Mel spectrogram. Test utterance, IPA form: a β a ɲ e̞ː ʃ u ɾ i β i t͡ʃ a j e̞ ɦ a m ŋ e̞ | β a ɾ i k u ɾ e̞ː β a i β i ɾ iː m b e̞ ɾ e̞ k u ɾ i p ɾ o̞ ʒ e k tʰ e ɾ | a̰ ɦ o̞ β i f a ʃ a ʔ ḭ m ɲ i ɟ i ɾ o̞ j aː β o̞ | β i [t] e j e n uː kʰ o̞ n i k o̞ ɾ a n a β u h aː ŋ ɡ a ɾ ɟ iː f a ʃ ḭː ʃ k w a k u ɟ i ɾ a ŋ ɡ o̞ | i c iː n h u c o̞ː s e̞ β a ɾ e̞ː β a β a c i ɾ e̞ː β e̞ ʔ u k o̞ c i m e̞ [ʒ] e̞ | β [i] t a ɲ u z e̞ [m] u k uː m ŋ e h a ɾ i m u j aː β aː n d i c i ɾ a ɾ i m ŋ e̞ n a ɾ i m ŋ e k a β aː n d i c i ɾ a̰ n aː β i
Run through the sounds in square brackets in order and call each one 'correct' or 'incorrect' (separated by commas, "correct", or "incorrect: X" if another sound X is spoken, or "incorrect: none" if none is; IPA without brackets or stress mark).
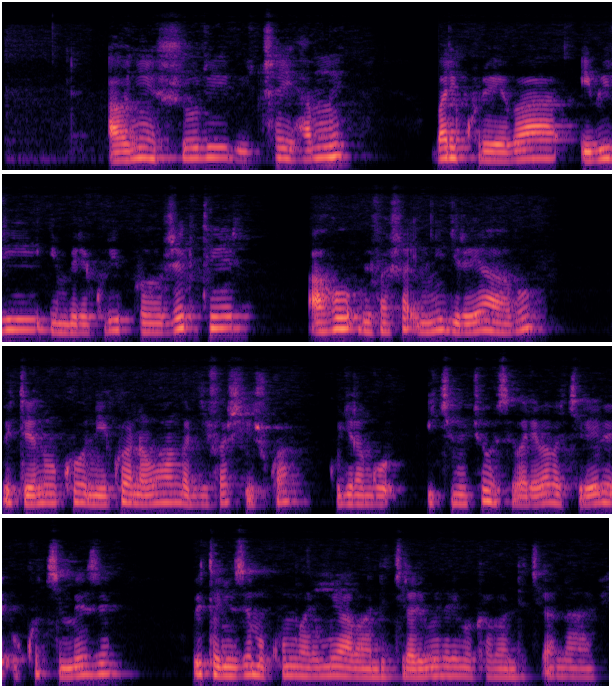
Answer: correct, incorrect: z, correct, correct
